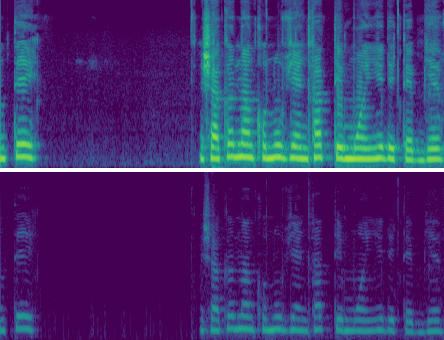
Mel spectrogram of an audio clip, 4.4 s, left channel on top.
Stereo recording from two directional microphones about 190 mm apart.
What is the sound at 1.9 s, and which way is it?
Speech, 25° left (ahead or behind).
